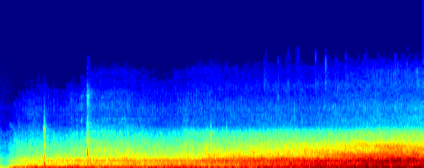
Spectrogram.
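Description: A motor vehicle on the road, a steady engine hum with tyre noise, growing gradually louder as it approaches.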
